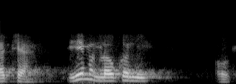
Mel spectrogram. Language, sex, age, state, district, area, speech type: Marathi, male, 30-45, Maharashtra, Washim, rural, conversation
